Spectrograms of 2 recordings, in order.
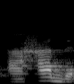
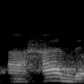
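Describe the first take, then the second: The two takes are said the same way.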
